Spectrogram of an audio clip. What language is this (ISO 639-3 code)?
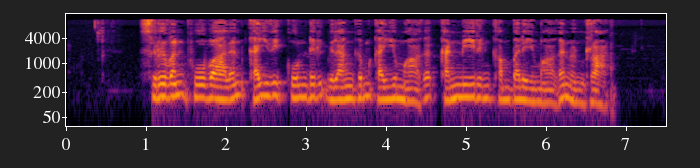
tam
